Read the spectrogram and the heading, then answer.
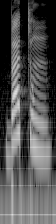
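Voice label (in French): "BATON", French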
